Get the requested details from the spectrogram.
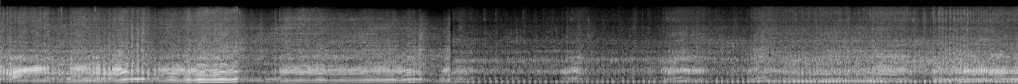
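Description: A dirt bike engine revs hard, fades into the distance, then grows louder again.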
